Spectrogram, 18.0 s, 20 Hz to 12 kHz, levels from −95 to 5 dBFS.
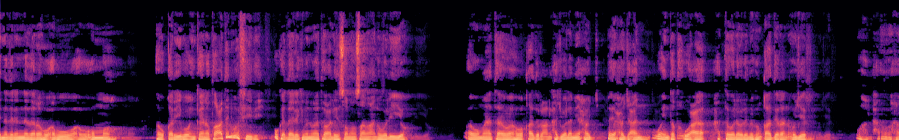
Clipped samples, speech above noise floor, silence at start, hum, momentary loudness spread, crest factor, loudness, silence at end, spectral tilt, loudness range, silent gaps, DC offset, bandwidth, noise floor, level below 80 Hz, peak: under 0.1%; 57 dB; 0 s; none; 8 LU; 10 dB; -16 LUFS; 0 s; -7.5 dB/octave; 2 LU; none; under 0.1%; 10.5 kHz; -72 dBFS; -52 dBFS; -4 dBFS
